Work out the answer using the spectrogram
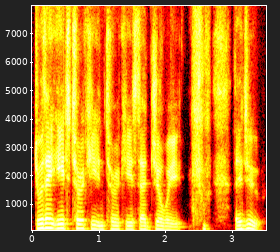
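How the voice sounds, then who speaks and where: A man of middling pitch hosting a relaxed live Q&A from a home mic. He talks in a halting, thinking-aloud way, reading viewer comments out and answering each one. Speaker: channel host answering live chat. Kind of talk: casual livestream Q&A.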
